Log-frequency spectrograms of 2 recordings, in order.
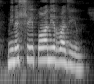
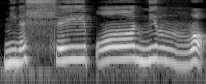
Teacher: پہلی آواز ہے نر، دوسری آواز ہے را. ٹھیک ہے، پہلی آواز جوائننگ کی نر، دوسری حرکت کی را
